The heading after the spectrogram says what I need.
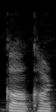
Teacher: ऐसे वर्ण जिनको उच्चारित करने के दौरान जो है स्वर तंत्रिका में नाद नहीं होता। कंपन नहीं होता। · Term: अघोष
